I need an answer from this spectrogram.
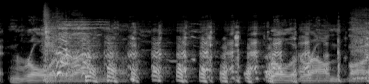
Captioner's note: laughter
